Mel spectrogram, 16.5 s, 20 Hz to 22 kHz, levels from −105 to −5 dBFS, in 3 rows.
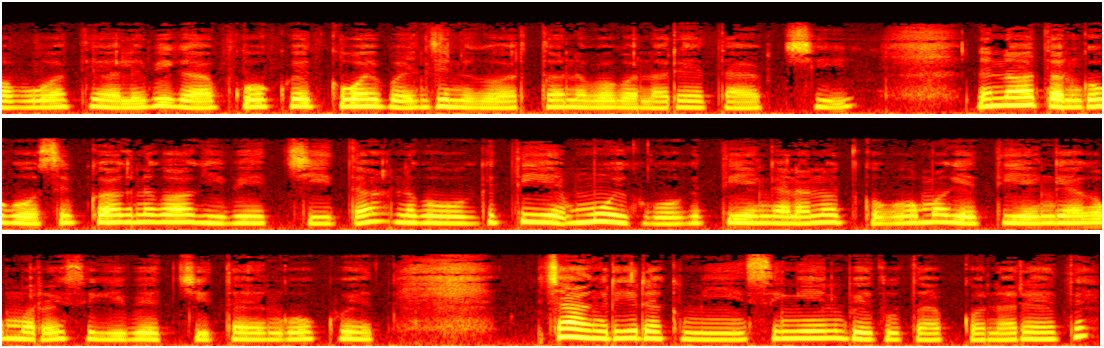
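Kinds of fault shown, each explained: MP3 compression: Throughout, the speech has plainly audible codec damage and no content above 11.2 kHz, so sibilants lose their top. This is likely MP3 encoding starved of bits, which fits a bitrate around 48 kbps, where the encoder cuts the treble and drops weak frequency detail.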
